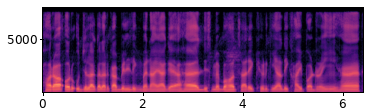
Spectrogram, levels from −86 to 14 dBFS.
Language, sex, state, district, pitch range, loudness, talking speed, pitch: Hindi, male, Jharkhand, Garhwa, 115-130 Hz, -19 LUFS, 160 wpm, 120 Hz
